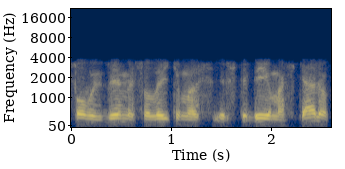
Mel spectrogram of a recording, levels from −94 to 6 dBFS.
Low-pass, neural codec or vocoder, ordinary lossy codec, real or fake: 3.6 kHz; codec, 44.1 kHz, 7.8 kbps, DAC; Opus, 16 kbps; fake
